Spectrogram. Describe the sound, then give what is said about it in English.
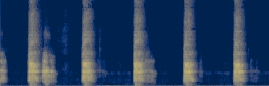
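A dog lets out about six short, sharp barks or huffs in a steady rhythm, roughly one per second, with quiet gaps between and no one talking. “Yeah, he's such a, told you, he's the chillest, coolest dog.”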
